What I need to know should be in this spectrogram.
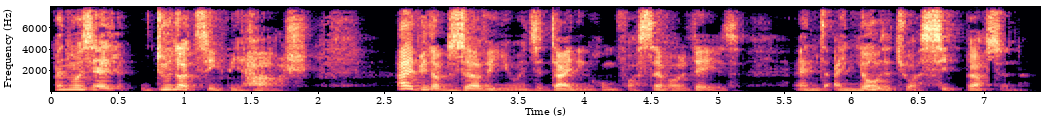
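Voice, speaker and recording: A man's voice: medium pitch, expressive, brisk, lightly acted. A man playing a shrewd, formal detective in an audio play, questioning politely and precisely, on a muffled recording. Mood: grave, pointed. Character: shrewd, courteous male detective, probing and precise.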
